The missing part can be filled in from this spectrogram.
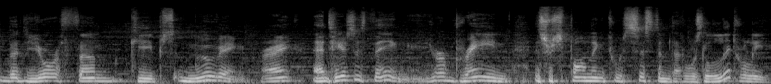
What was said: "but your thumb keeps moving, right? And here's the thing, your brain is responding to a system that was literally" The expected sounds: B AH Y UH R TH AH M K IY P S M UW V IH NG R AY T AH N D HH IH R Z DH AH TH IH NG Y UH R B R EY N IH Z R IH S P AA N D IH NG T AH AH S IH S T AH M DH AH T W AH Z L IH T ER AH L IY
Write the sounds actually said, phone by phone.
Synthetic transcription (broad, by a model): B AH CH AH R TH AH M K IY P S M UW V IH NG R AY T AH N HH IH R Z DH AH TH IH NG Y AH R B R EY N IH Z R IH S P AA N D IH NG T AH AH S IH S T AH M DH AH T W AH Z L IH T ER L IY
